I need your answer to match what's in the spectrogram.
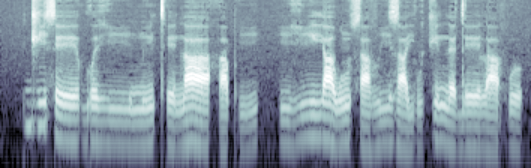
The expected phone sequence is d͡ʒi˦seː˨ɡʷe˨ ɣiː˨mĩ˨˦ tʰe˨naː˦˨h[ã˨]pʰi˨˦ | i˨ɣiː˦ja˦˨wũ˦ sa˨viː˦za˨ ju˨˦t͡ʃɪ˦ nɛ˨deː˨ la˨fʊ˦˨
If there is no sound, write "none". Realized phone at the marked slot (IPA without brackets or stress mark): a˨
